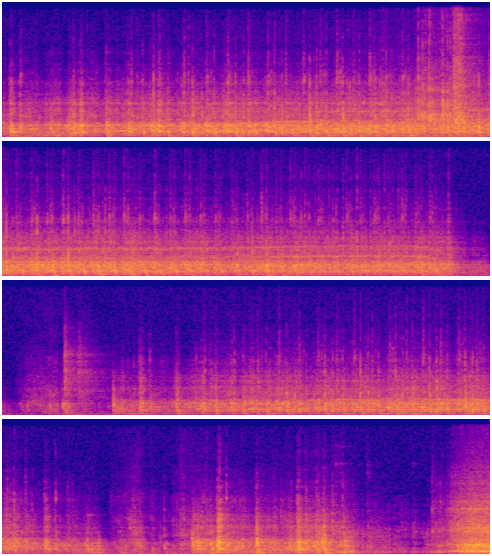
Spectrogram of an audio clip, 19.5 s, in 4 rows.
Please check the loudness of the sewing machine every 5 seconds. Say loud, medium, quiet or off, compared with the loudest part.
loud, loud, medium, loud.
